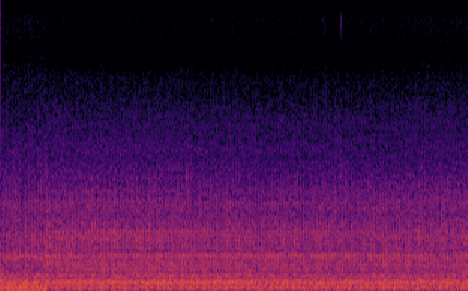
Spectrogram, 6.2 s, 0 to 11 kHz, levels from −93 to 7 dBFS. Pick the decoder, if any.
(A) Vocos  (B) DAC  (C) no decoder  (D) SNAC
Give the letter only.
C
